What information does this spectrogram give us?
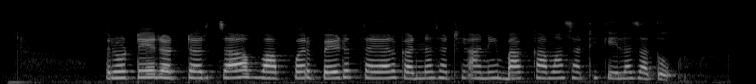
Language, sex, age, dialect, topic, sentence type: Marathi, female, 18-24, Standard Marathi, agriculture, statement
